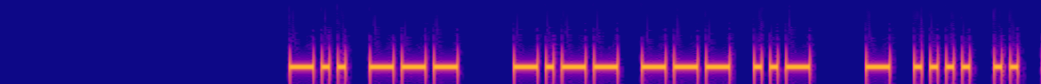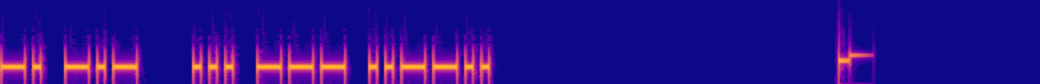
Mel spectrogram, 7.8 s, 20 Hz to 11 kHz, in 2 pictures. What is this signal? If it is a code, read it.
Morse code, heard as a keyed tone, about 40 wpm, 700 Hz. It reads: DO YOU THINK SO?
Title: Sentences from Top 200 Words 40wpm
